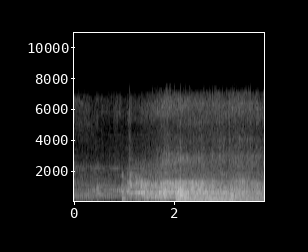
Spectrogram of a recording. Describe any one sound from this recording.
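A snow blower engine starts and roars steadily outdoors.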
